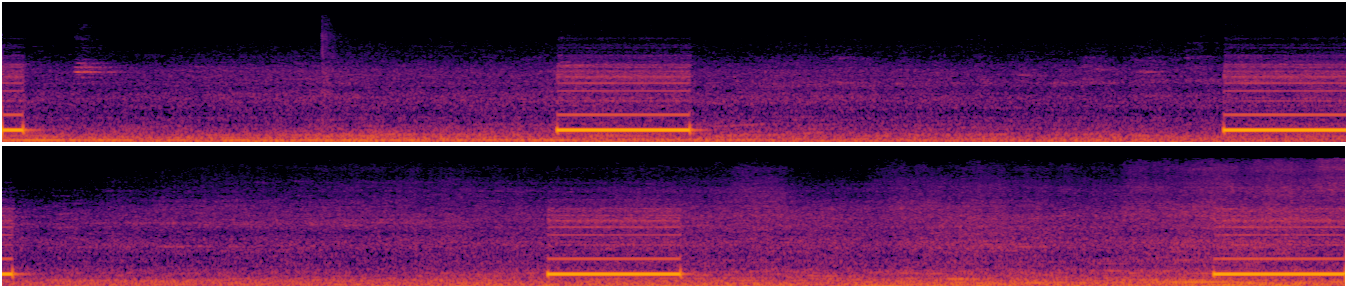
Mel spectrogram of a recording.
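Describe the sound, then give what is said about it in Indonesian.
A phone's outgoing ringback tone, heard while calling a friend, sounds four times, each steady beep about a second long with roughly four seconds of low hum in between, fairly clear and with nobody speaking. “Coba aku mau telepon dulu ya Semoga diangkat nih”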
